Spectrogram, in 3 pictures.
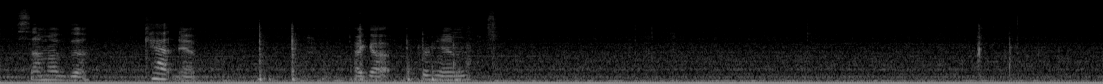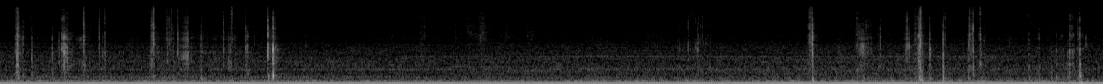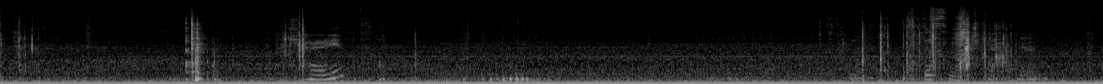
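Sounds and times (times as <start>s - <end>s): steady low hum: 0.0s - 33.0s
plastic pouch crinkling: 11.1s - 14.0s, 17.4s - 23.2s, 24.7s - 27.7s, 29.2s - 33.0s.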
